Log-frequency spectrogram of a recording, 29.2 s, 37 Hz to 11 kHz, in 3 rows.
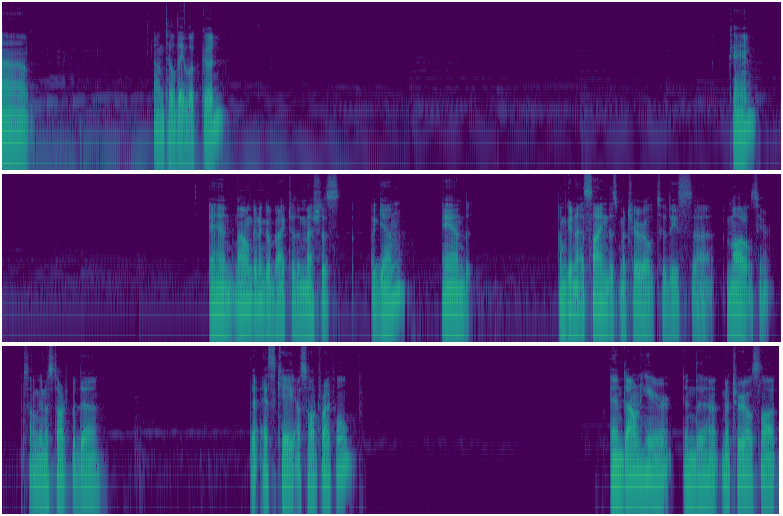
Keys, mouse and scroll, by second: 13.6 double click, 19.7 double click, 23.8 alt+click, 25.0 right click, 25.4 alt+click, 25.9 right click.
